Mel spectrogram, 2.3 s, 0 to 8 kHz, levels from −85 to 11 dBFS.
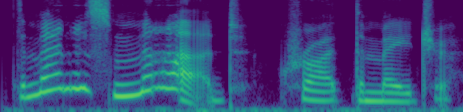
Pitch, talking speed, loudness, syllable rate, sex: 305 Hz, 180 wpm, -19 LUFS, 5.5 syllables/s, female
